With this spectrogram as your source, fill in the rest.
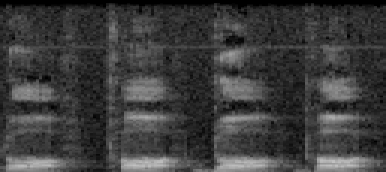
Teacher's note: উচ্চারণ করতে গেলে আমাদের জিভটা উল্টে মূর্ধাকে স্পর্শ করবে। উল্টে মূর্ধাকে স্পর্শ করার ফলে শ্বাসবায়ু বাধাপ্রাপ্ত হচ্ছে, এবং এই শ্বাসবায়ু বাধাপ্রাপ্ত হয়ে যে ব্যঞ্জন উচ্চারিত হচ্ছে তাকে বলা হচ্ছে মূর্ধন্য ব্যঞ্জন।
